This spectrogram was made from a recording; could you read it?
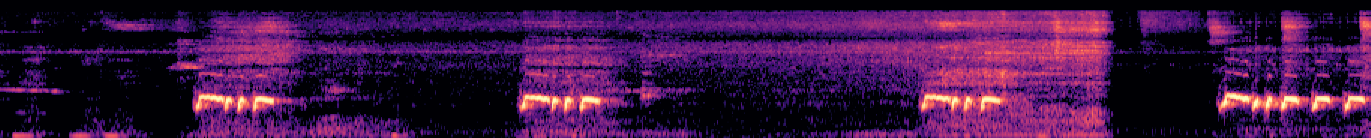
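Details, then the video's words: Local zebra dove song used as a lure to attract wild doves and to prompt quiet doves to sing: four soft, rolling cooing phrases of quick stuttered notes, each about a second long and spaced two to three seconds apart, with low background rumble. "suara perkutut lokal untuk pikat dan pancingan"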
